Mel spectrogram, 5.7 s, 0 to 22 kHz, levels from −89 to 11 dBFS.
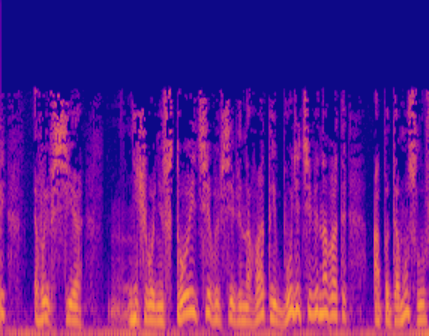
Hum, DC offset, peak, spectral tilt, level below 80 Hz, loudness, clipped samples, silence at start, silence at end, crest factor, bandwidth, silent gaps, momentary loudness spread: none; under 0.1%; -8 dBFS; -6 dB/octave; -42 dBFS; -19 LUFS; under 0.1%; 0 s; 0 s; 12 dB; 8.6 kHz; none; 11 LU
